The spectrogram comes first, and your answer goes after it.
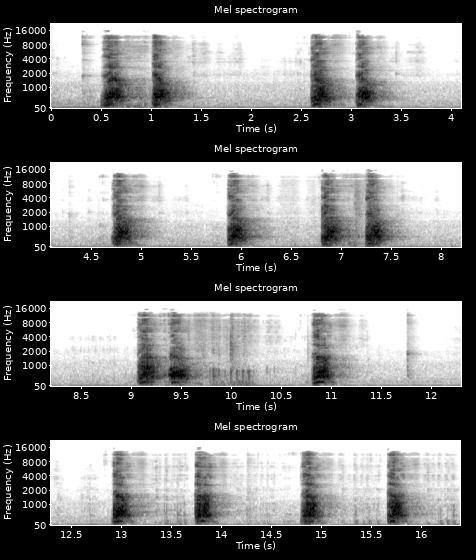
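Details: English Bulldog in NYC, frustrated by a ladder, barking in short sharp bursts, often in quick pairs, about a dozen barks spread over sixteen seconds with brief silences between.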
